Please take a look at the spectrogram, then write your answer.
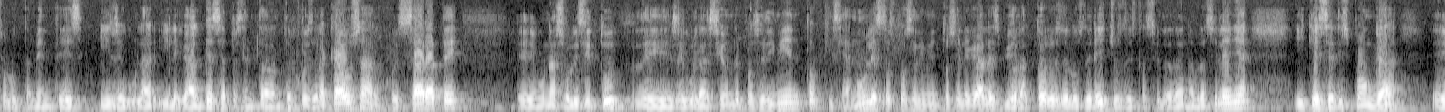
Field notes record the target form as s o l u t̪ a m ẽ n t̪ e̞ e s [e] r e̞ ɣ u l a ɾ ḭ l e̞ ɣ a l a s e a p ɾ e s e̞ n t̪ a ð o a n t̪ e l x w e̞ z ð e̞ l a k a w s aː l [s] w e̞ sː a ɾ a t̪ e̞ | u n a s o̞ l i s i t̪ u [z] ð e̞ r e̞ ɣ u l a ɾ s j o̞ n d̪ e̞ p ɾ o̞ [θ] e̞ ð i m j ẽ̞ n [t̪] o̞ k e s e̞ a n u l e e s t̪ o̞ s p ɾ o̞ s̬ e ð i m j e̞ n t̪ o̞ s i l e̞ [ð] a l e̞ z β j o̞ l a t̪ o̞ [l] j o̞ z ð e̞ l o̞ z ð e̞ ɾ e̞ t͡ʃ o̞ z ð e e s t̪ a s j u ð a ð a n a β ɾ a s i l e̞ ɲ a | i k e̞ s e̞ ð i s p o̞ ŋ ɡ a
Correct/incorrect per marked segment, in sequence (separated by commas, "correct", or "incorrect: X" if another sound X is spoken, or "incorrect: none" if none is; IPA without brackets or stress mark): incorrect: i, incorrect: x, incorrect: ð, incorrect: s, correct, incorrect: ɣ, incorrect: ɾ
